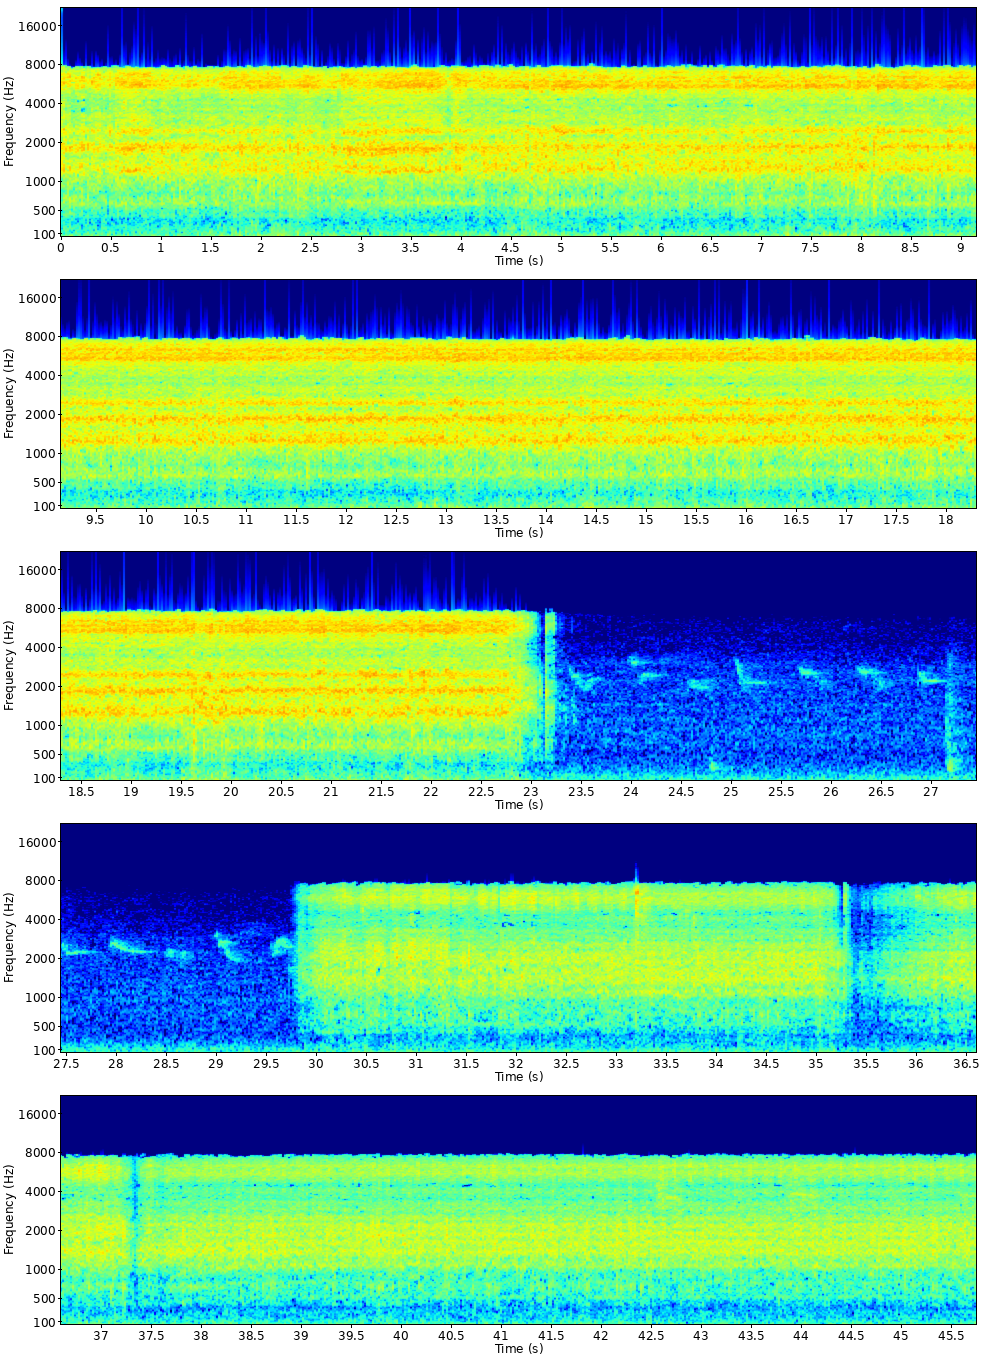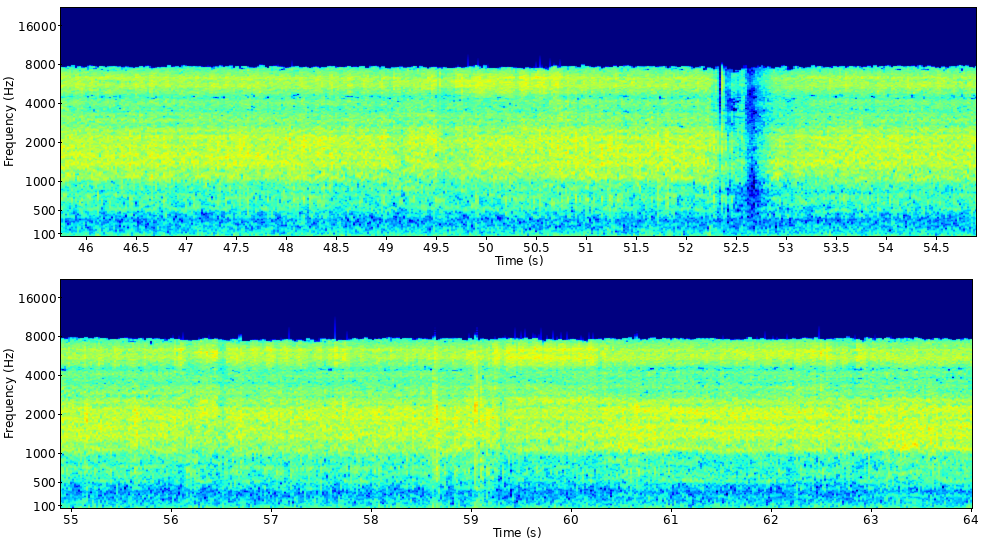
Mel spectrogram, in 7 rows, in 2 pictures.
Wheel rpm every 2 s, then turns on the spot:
160, 160, 160, 160, 160, 160, 160, 160, 160, 160, 160, 80, 0, 0, 0, 60, 70, 40, 20, 60, 70, 70, 70, 70, 70, 60, 40, 70, 70, 70, 70, 70.
none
